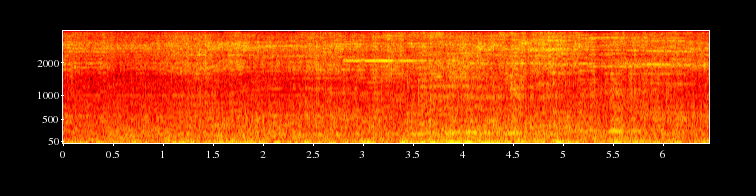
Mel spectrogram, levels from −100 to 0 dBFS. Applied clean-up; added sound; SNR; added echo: neural separator model SepFormer WHAMR!.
